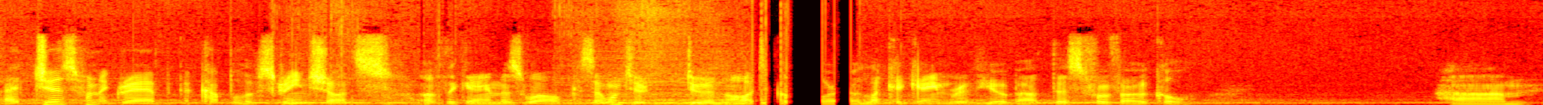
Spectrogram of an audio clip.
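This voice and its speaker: A man's voice: on the low side, moderate pace. Man commenting on a game over noise. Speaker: game reviewer playing and commenting. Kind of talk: casual let's play commentary.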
